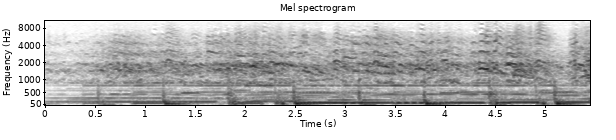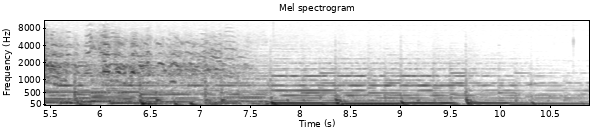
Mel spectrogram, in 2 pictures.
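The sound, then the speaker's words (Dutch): A large flock of pink-footed geese calling together, a dense, continuous chorus of overlapping honks and yelps, loud, with no talking. “Ja, dat waren koolganzen.”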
